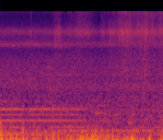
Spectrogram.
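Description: Steady low rumbling noise at a kitchen stove while sweet potato leaves are stir-fried in a steel wok.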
